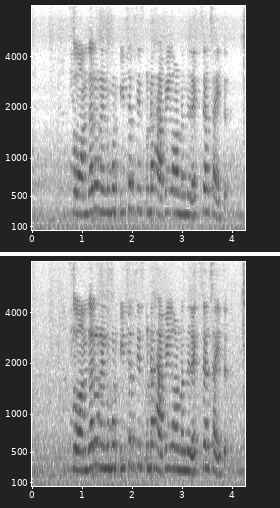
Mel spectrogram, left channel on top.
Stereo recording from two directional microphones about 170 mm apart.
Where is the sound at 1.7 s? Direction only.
25° right (ahead or behind).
